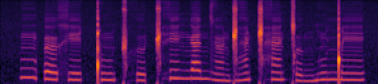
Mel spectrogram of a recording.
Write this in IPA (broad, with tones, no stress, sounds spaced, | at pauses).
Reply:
ũ˥ ʔ œ˩ x e˩ ǃ ũ˩ ǁʰ ɵ˩ ǁʰ ẽ˥ ŋ æ˥ n z œ̃˩ ɡ͡ǁ æ̃˥ ǁʰ æ̃˥ ǀ ɵ˩ ŋ ɡ ũ˥ ŋ͡ǃ ẽ˥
